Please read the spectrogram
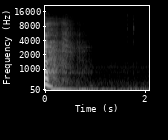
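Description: The tail of a drawn-out hesitant "uh" from a person's voice, trailing off into a breathy exhale about half a second in, then near quiet with a faint low hum and a few tiny clicks.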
